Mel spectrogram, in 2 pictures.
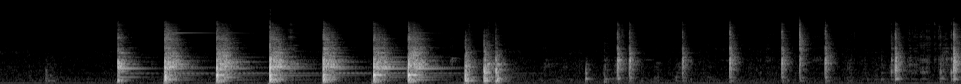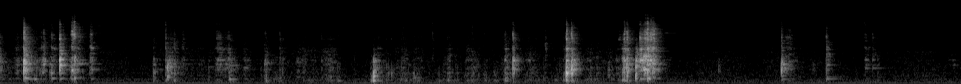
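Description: Thin metal cookie tin being struck to work the air slashes open: about eight ringing blows, roughly two a second, in the first few seconds, then irregular lighter taps and clicks on the metal.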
